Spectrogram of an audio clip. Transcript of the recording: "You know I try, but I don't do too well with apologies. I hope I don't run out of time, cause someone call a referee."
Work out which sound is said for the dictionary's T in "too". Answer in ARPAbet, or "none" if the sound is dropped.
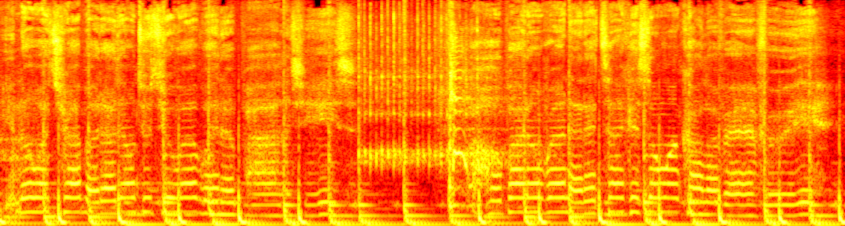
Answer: T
